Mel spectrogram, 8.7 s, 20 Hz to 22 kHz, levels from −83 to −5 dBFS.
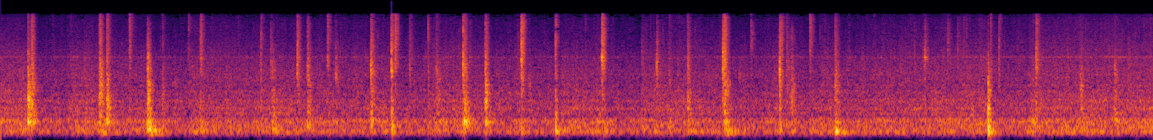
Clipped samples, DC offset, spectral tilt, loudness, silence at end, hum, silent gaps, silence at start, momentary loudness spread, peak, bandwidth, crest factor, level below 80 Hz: under 0.1%; under 0.1%; -3 dB/octave; -23 LUFS; 0 s; none; none; 0 s; 8 LU; 0 dBFS; 16 kHz; 24 dB; -64 dBFS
